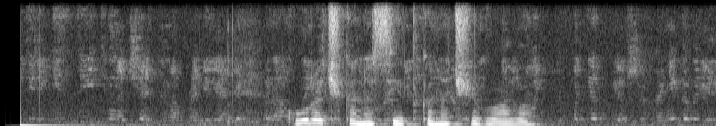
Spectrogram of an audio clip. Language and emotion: Russian, sad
